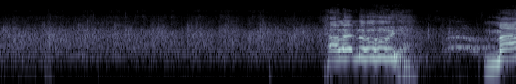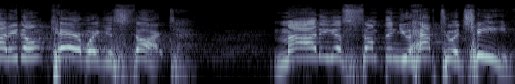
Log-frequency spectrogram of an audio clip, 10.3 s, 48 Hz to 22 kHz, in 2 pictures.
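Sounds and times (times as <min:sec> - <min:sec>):
crowd clapping: 0:00.0 - 0:05.4
speech: 0:03.2 - 0:04.2, 0:04.8 - 0:07.1, 0:07.9 - 0:10.3.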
